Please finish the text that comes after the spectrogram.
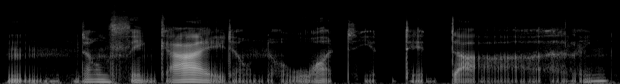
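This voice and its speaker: A man playing a jealous, possessive, unhinged young anime boyfriend in an ASMR roleplay, slipping between low speech and breathy whispers, menacing yet coaxing, close to the mic. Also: bright, forceful tone, dry recording, full character voice. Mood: accusing, menacing. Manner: menacing, teasing, drawn-out coaxing endearments. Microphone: close-up ASMR microphone, dry.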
